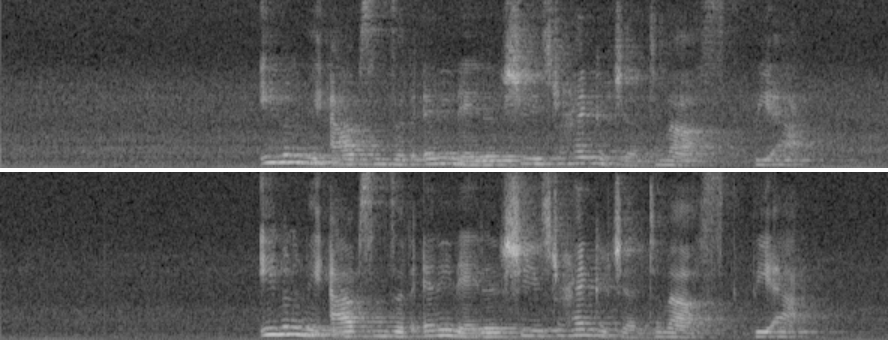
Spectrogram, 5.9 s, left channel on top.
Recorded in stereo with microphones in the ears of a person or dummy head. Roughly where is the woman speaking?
Right.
